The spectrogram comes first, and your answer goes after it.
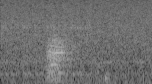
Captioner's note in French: bruit métallique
